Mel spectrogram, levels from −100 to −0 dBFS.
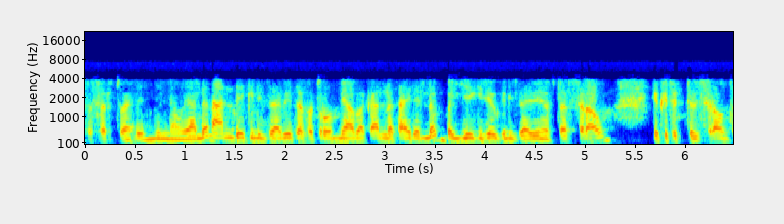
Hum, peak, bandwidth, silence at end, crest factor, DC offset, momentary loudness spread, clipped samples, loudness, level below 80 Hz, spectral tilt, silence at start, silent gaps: none; -10 dBFS; 7.2 kHz; 0 s; 18 dB; under 0.1%; 4 LU; under 0.1%; -28 LUFS; -64 dBFS; -4.5 dB/octave; 0 s; none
